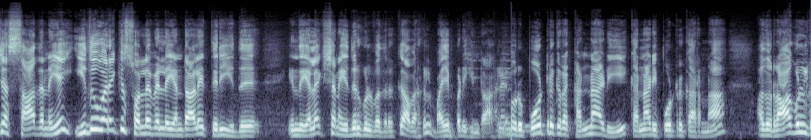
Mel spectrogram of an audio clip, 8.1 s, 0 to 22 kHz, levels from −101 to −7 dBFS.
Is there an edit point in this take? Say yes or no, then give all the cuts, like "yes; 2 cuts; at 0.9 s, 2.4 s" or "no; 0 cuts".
yes; 1 cut; at 5.1 s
